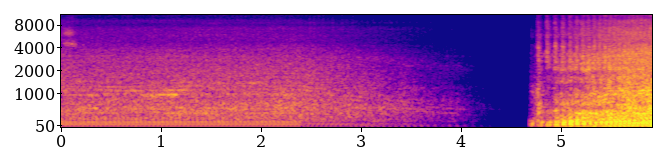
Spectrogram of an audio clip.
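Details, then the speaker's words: 2012 EZGO TXT golf cart engine after new carburetor, fuel pump and filter, just started with choke, cold: uneven sputtering, drops away and stalls, restarts choppy; owner suspects too much choke or adjustment needed. Rough running. "come on oh well it runs now not very good let it warm up"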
